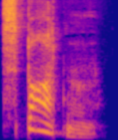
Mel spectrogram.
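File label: "spartan", British English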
